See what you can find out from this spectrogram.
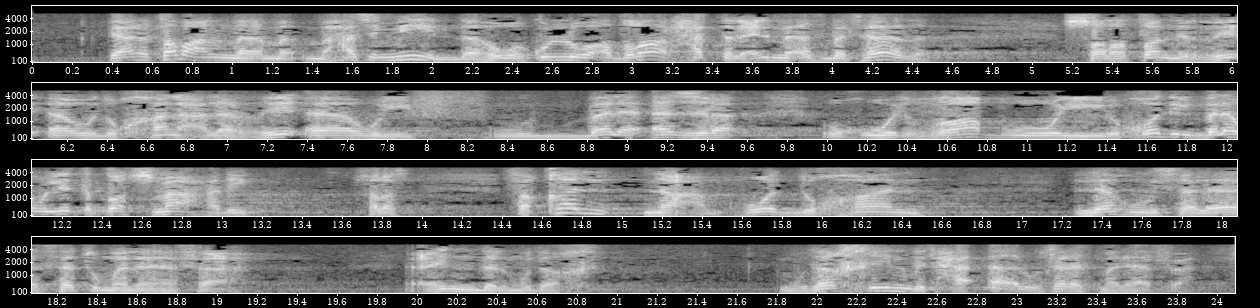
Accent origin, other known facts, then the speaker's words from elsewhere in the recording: Egypt; عندنا في مصر 20 مليون مدخن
